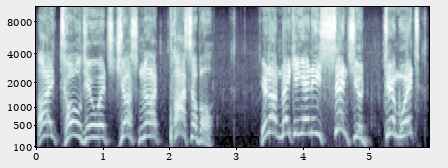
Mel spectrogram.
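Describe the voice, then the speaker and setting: An actor playing a gruff, hot-tempered old furniture-mill boss, shouting in a game. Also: male voice, very high-pitched, animated, measured pace, exaggerated voice. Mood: yelling angrily. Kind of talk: game voice acting.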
